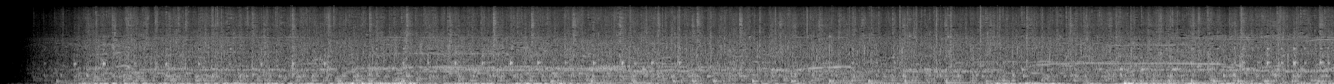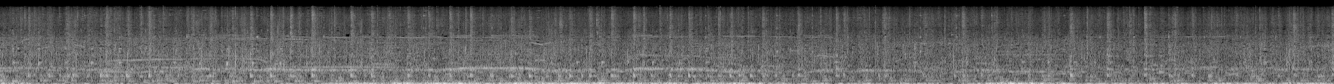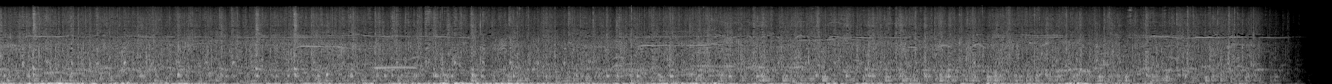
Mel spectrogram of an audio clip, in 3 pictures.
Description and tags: people demonstrating in a political protest, big group of people creating noise by banging pots, pans, and other utensils by some eventual whistling and voices
mass-group, steet-riot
